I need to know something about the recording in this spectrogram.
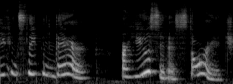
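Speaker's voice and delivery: very high, squeaky gnome voice. Reading a story aloud, voicing the gnome Bayabas in a squeaky Bayabas voice. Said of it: "Bayabas has a squeaky voice".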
